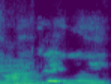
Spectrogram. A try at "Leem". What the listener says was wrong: No, not lean. Like I think lean with an M. Like it's Salim.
